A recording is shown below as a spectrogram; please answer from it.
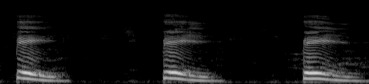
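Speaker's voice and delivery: "pay" with a loud, clear ei glide; clear ei diphthong. Shown as a demonstration. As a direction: slide from e to i in "pay". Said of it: "Seperti dalam kata". (ucapkan "pay" dengan bunyi ei yang jelas)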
